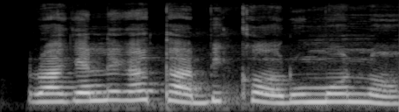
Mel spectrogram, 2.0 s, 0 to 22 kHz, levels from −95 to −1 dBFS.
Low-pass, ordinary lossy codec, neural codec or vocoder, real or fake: 19.8 kHz; none; none; real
